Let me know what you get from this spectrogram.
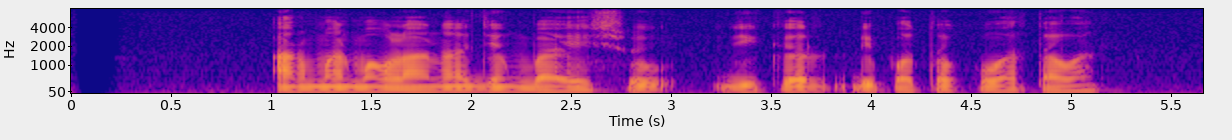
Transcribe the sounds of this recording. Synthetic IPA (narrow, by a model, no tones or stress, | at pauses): ʔarmanmaulanad͡ʒɨŋbaisud͡ʒikərdipɔt̪ɔkuwart̪awan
